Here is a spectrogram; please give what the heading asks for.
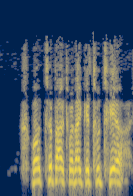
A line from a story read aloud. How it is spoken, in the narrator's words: she cried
